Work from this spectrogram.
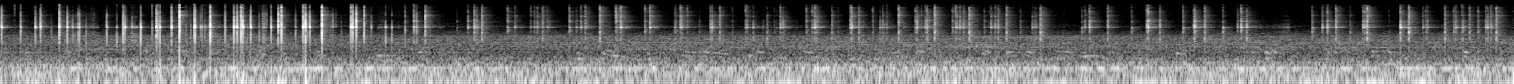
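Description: A round, flat, palm-sized solid wooden coaster with visible wood grain is held up and tapped and scratched with long decorated acrylic nails. Rapid, sharp, bright clicks and ticks come densely at first and thin into lighter, steadier tapping with scratchy texture over a faint low hum.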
